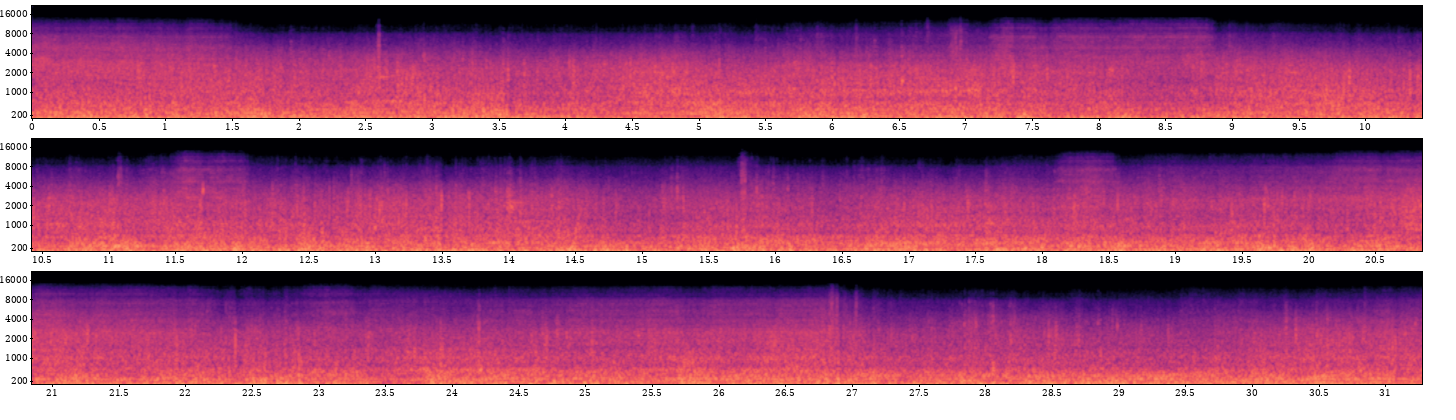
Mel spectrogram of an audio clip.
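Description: Wind rumbling loudly and steadily on the microphone of a camera mounted on a mountain bike ridden fast along a dirt forest trail, with the bike rattling over the ground and a few sharp knocks from bumps.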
